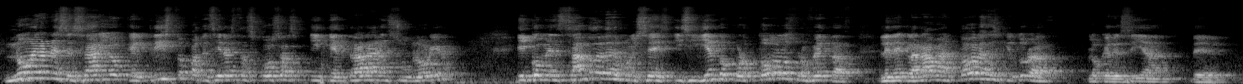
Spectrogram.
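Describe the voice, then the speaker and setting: Male pastor, high voice, conversational Bible teacher, heard from afar in a booming church hall. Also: expressive, moderate pace, fairly bright tone, slight background noise. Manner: conversational, quizzes the congregation. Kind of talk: verse-by-verse Bible teaching sermon. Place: church sanctuary. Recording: very echoey hall, mic far off.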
